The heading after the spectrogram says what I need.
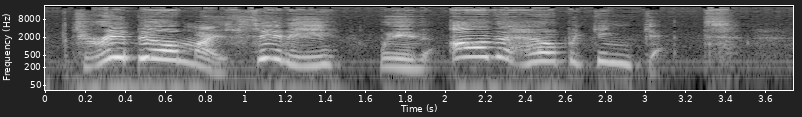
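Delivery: high put-on cartoon voice. Reading a cartoon character's quote aloud: SpongeBob voice. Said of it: "I'm gonna do it in his actual voice".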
